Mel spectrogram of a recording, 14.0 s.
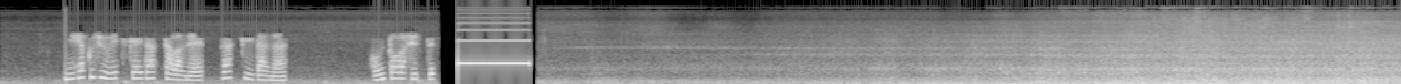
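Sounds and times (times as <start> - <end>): train wheels rumbling: 5.4 - 14.0.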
